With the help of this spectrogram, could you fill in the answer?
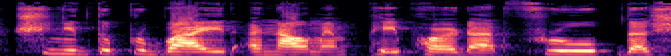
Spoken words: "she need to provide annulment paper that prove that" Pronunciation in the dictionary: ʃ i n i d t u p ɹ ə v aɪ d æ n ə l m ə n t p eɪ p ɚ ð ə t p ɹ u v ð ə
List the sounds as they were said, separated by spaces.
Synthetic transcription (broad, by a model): ʃ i n i d t u p ɹ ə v aɪ d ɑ n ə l m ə n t p eɪ p ɚ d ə t f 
